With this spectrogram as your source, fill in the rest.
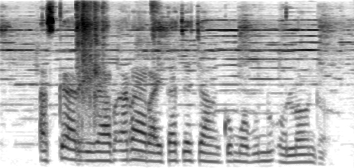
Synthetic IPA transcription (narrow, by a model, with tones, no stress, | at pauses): a˨si̥ka˦˨ɾiː˨ɣa˨βaː˦ɾa˦˨ɾa˨i˨ta˦t͡ʃɛ˦t͡ʃa˨ŋko˦mɔ˨βu˦nu˦ɔ˨lɔ˦ndɔ˨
